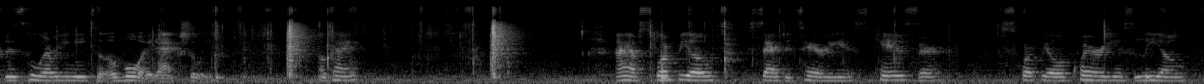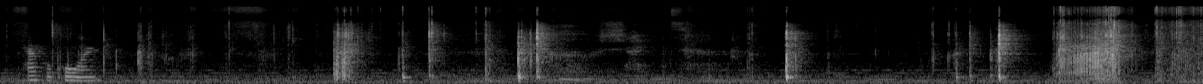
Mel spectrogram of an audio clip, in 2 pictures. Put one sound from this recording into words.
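Playing cards slide and tap on a hard tabletop.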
